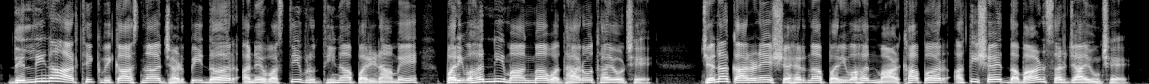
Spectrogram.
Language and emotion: Gujarati, neutral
